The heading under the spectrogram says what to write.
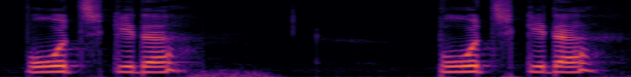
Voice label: "pocketv", Muscogee

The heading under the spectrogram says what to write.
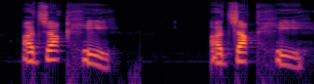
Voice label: "vcakhe", Muscogee

